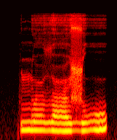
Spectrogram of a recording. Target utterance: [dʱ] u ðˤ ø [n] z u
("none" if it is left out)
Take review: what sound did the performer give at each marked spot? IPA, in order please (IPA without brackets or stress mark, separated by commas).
n, none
